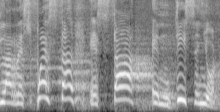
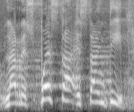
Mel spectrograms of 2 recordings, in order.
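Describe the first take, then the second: First: Slow and lift the last word; slow, rising declaration. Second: Said in the usual way. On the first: Acted. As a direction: draw out "La respuesta está en ti" slowly with a rise on "ti". Respuesta de fe a la pregunta. ("La respuesta está en ti" lento, subiendo en "ti")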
